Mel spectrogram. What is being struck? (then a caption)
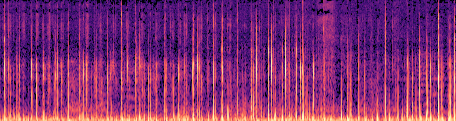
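Small egg-shaped plastic lip balm case. Long manicured fingernails rapidly tap and scratch a small pink and white egg-shaped plastic lip balm with a hollow case, held in one hand. A dense, steady stream of short, dry, hollow clicks mixes with light scratching for about nine seconds. The sound is heavy in the low end, with each tap dying away almost instantly.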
